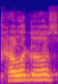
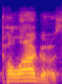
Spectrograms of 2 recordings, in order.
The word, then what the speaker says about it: Pelagos: Is it Is it Pelos or is it Pelagos? Uh, I I I always pronounced it Pelos. Well, here's the funny thing. Me, too. Until I saw a tutor commercial for it in which they said Pelagos, and I I saw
